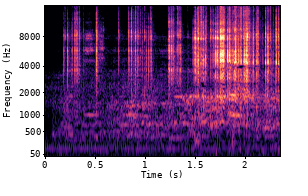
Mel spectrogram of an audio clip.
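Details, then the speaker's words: Samsung Galaxy M31 loudspeaker gives harsh, tinny crackling bursts when playing audio at raised volume; replacing the speaker didn't fix it, and the cause was a defective chassis from the replacement screen making the speaker vibrate against the display. "think you can hear that crackling sound that's terrible that is the loud speaker"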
